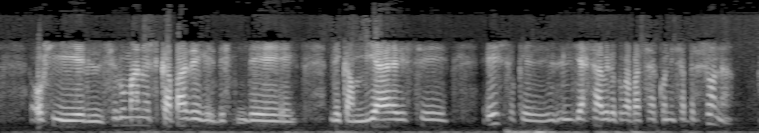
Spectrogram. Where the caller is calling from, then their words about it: Móstoles, Community of Madrid, Spain; de Móstoles. Mire, le quería hacer una pregunta.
